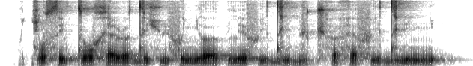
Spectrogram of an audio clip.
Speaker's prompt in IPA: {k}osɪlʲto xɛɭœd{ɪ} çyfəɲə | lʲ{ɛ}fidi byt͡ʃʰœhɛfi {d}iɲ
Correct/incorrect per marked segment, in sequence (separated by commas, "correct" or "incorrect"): incorrect, correct, incorrect, correct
